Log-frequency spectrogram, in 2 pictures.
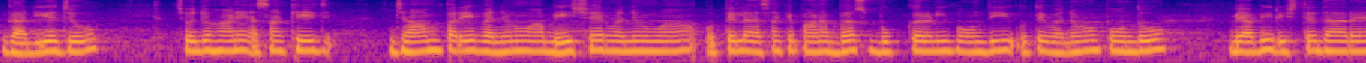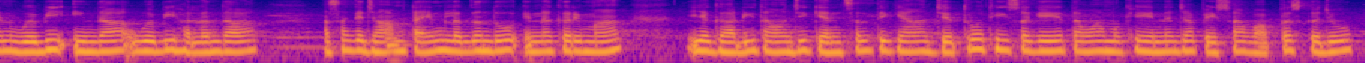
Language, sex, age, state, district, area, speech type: Sindhi, female, 45-60, Gujarat, Surat, urban, spontaneous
